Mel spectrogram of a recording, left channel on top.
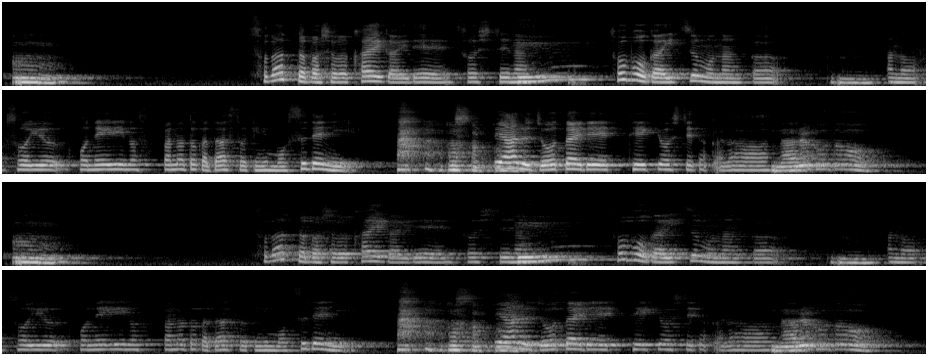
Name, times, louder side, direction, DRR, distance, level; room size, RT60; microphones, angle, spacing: voice 1, 0.1-0.7 5.1-5.9 8.4-8.7 13.2-14.4 16.9-18.0, equal, 25° left, 3 dB, 0.6 m, -22 dB
voice 2, 2.5-5.3 6.1-7.8 8.9-12.8 13.7-13.9 14.2-16.9, left 6 dB, 80° left, 10 dB, 0.4 m, -23 dB
15.0 x 6.0 x 2.8 m, 1.1 s
head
